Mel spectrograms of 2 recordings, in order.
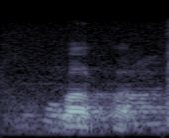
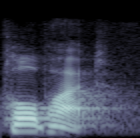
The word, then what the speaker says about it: Pol Pot: How do you say it? – Pol Pot. – Pol Pot, yes.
